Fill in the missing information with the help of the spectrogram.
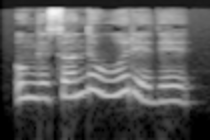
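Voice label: where from, Tamil, female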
